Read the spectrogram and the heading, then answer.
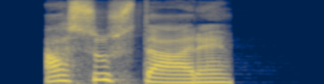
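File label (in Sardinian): "Assustare", Sardinian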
